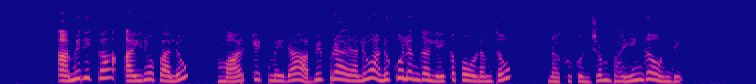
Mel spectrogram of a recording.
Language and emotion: Telugu, fearful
